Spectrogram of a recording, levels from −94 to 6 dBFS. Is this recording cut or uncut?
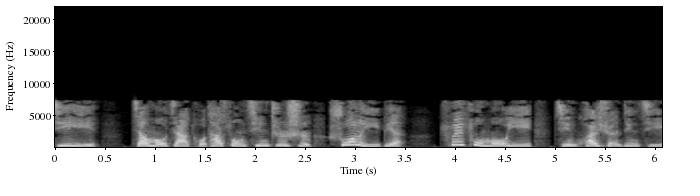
uncut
